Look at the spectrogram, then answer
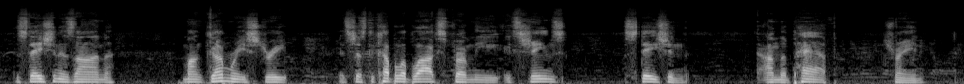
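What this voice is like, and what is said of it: Slurred speech. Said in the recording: “I'm slurring my words”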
